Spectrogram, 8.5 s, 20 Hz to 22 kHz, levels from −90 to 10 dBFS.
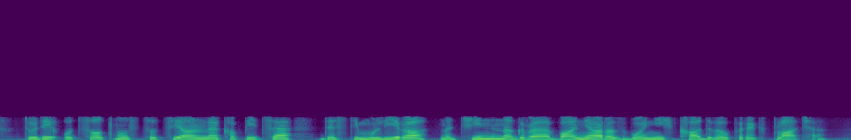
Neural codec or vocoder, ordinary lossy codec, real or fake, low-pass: codec, 24 kHz, 0.9 kbps, DualCodec; none; fake; 3.6 kHz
